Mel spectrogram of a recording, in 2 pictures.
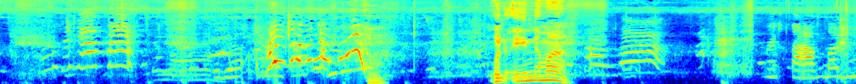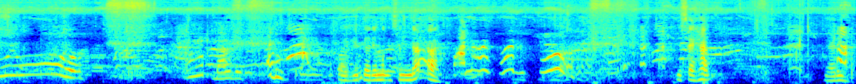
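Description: Young girls chatter close by, outdoors.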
